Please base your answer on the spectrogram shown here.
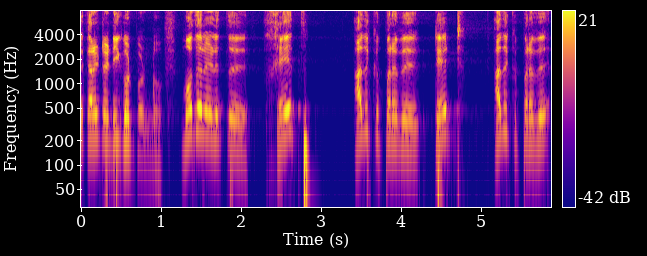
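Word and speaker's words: חית: கேப்பை நான் அடைச்சிட்டேன்னு வைங்க இந்த எழுத்தை ஹேத் அப்படின்னு சொல்லி சொல்லுவாங்க ஹெத் ஹெத் அப்படிங்கிற எழுத்து இதை உச்சரிக்கிறது கொஞ்சம் கஷ்டமா இருந்துச்சுன்னா பரவாயில்லை நீங்க ஹெத் அப்படின்னே சொல்லுங்க ஒன்னும் பிரச்சனை இல்லை நம்ம ஒரு பெரிய யூதன் எல்லாம் ஒன்னும் இல்ல நம்ம இந்தியன் தான் நம்மளுக்கு எப்படி உங்களுக்கு உச்சரிக்க பழகி பாருங்க உச்சரிக்க முடிஞ்சனால் சரியா நீங்க என்ன செய்யுங்க உச்சரிங்க இதை ஹேத் அப்படின்னு சொல்லுவாங்க தொண்டைக்குள்ள இருந்து எடுக்கணும் ஹேத் அப்படின்னா அதுக்கு அர்த்தம் செப்பரேஷன்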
